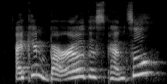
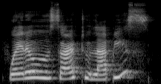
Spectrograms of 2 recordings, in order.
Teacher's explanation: In English, you might say, "Can I use your pencil?" or "May I use your pencil?" But in Spanish, you just say the statement sentence, and you use an inflection up at the end of that to signify to your listeners that it is a question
